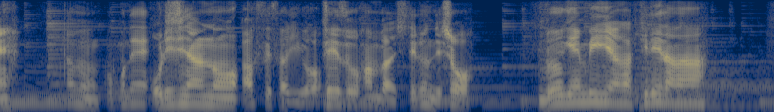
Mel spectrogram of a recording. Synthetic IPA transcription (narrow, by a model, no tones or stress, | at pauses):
et̪aβɯ̟̃ŋko̞ko̞d̪e̞o̞ɾʲiʑinaɾɯ̟no̞akɯ̟̥se̞saɾʲiːo̞̰se̞ːzoːɦãmbãɰ̃ɕi̥t̪e̞ɾɯ̟̃nd̪e̞ɕo̞ː | bɯ̟ːɡʲẽ̞mbʲiiaːɡakʲiɾe̞ːd̪anaː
